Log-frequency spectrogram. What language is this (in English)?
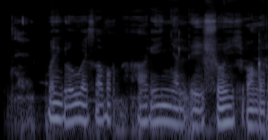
Masai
